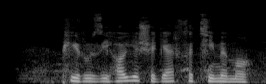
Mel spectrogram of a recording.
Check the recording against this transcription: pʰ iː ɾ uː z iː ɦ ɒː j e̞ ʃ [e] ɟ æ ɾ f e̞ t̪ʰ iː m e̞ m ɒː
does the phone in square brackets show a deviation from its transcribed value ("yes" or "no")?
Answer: no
